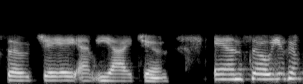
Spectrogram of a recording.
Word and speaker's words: Jamei: Well, first of all, my name is Jamei June, as you guys all know, but it's spelled a little bit funny. It's Jamei and then June, like the month. So Jamei, June.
